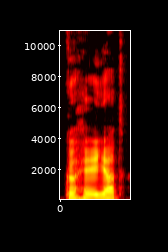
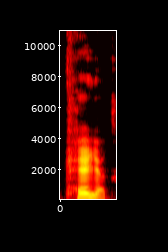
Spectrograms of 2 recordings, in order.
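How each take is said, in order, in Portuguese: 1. A palavra começa com um prefixo antes de um som de h. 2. A palavra começa com um único som de k.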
